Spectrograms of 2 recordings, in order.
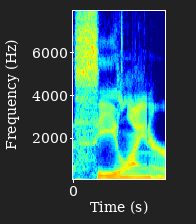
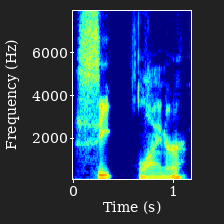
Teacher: for example a minimal pair like c liner versus seat liner has a glottal stop in place of the t consonant to indicate the presence of the t there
